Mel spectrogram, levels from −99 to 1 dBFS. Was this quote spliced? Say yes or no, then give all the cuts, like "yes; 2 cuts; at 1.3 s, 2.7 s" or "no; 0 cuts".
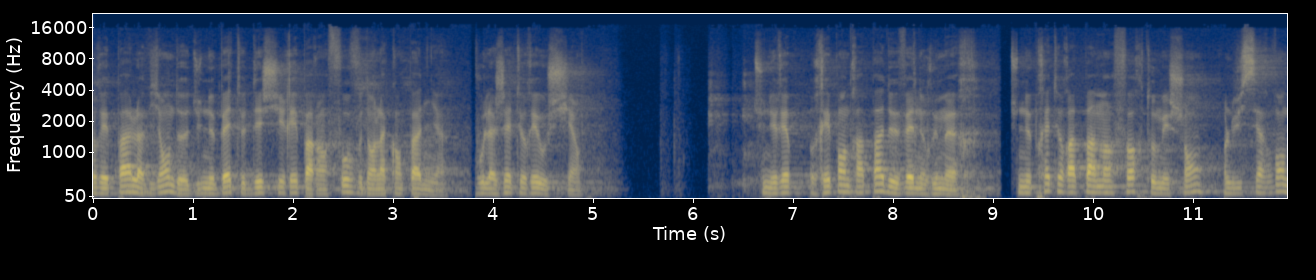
yes; 2 cuts; at 3.8 s, 9.1 s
